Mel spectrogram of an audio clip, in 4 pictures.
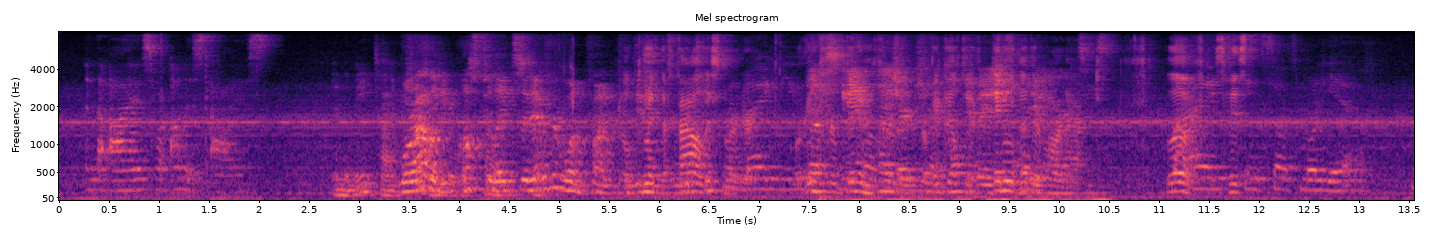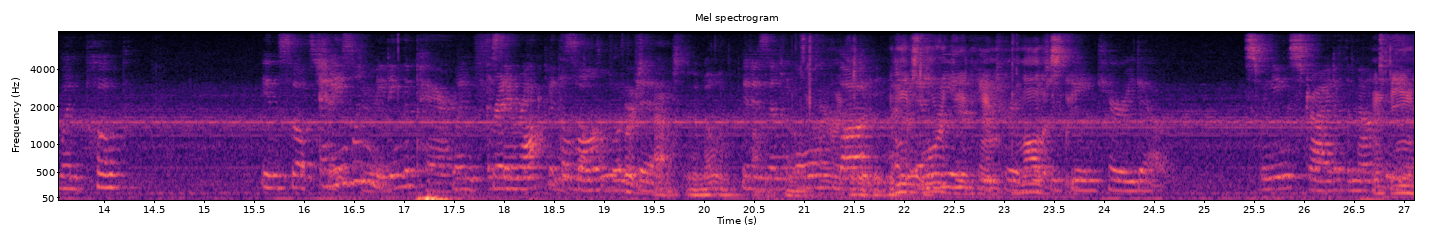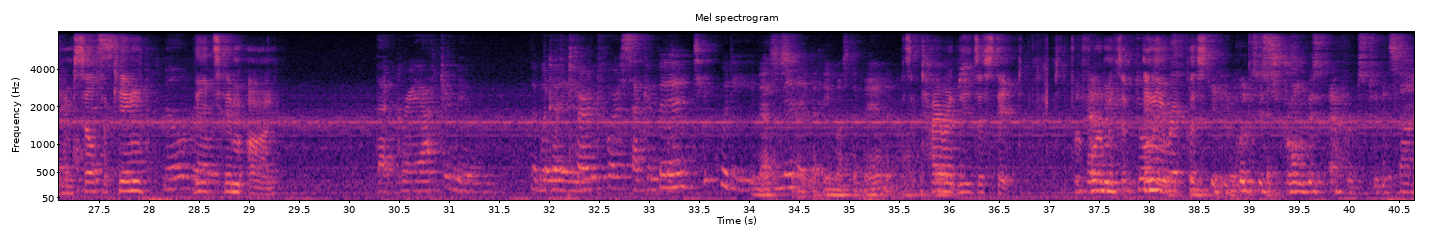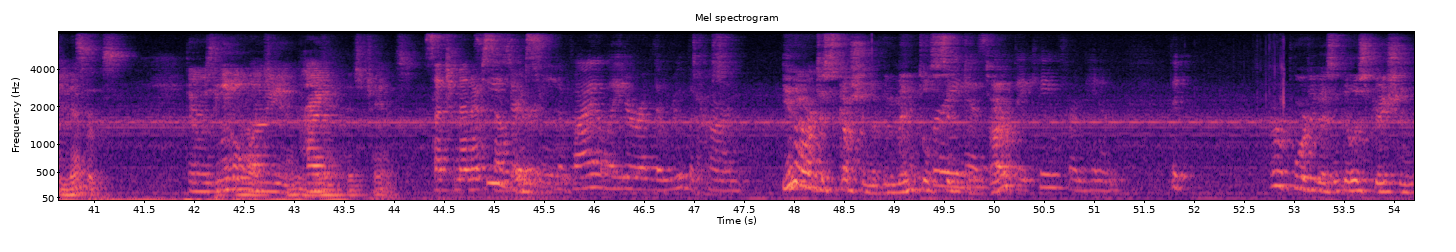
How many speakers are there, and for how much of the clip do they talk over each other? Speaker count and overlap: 6, about 55%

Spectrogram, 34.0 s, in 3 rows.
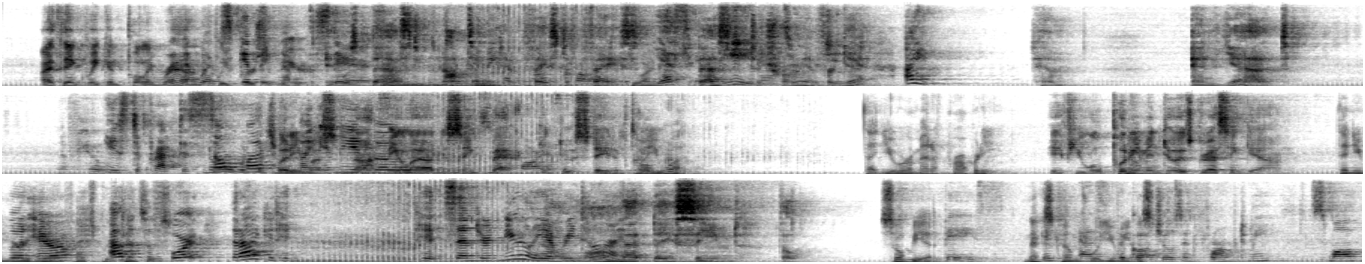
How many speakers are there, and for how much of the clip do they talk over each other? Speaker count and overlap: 5, about 46%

